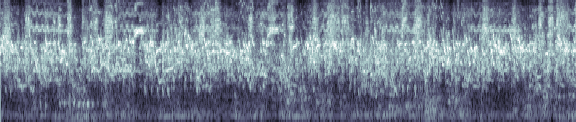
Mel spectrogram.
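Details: Budgerigars kept as breeding pairs chirping and squealing in a loud, continuous group chatter of high twitters and occasional sharper squawks.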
